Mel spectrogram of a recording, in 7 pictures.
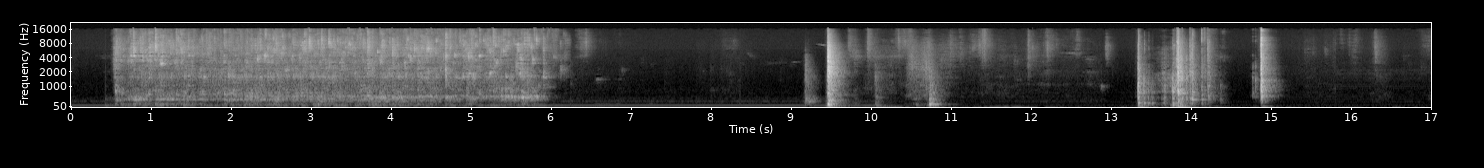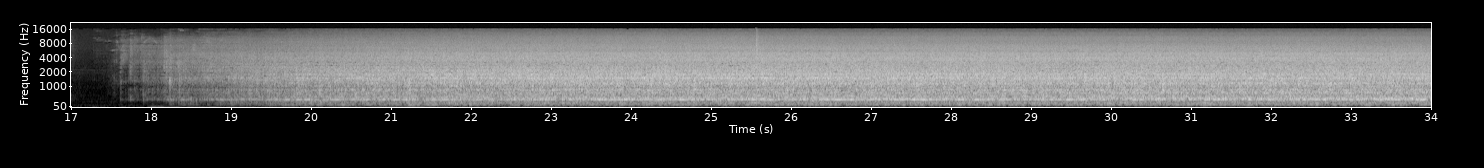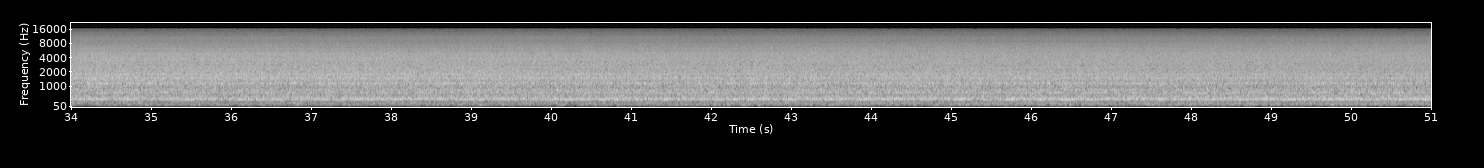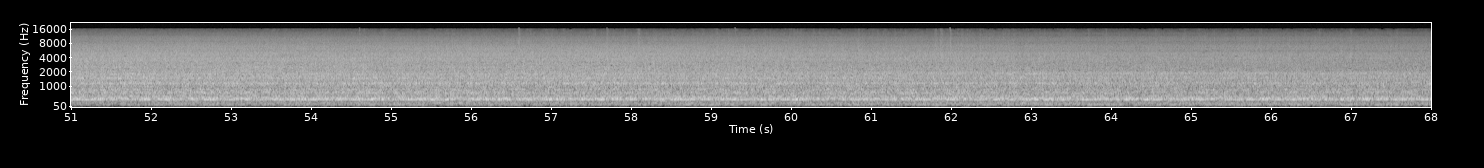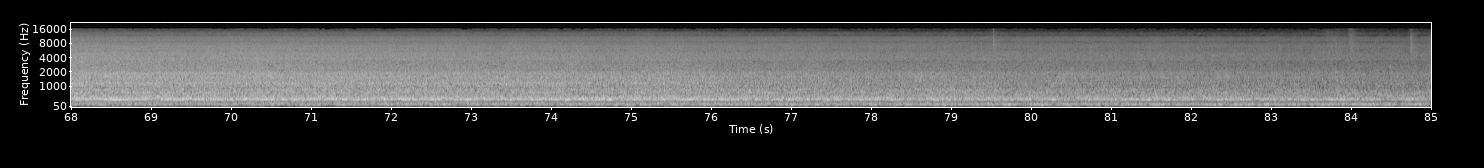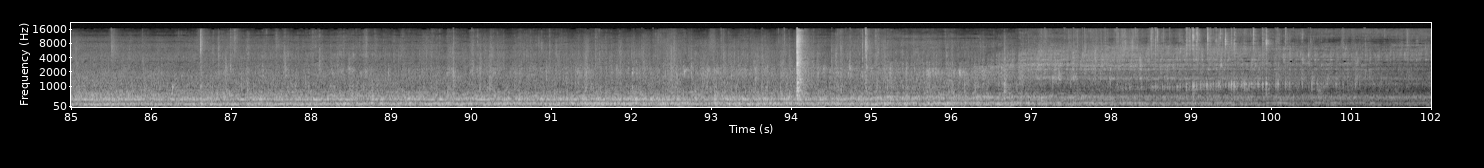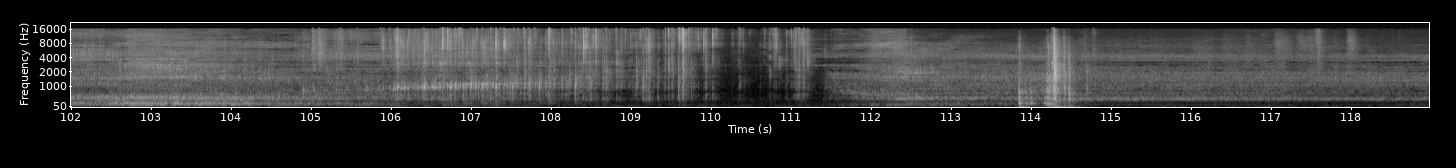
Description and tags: Making tea from filling the kettle to pouring the hot water into two mugs.
Pair of Lom Usi microphones attached to a Zoom H5 recorder.
kettle, making-tea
